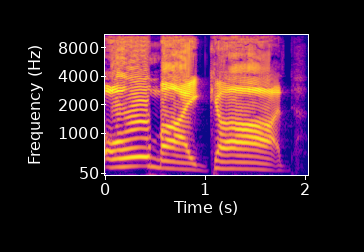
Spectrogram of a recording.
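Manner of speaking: very loud, excited exclamation, "God" drawn out. Retelling a reaction to a game reveal: retelling a super loud exclamation. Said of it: "super loud".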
